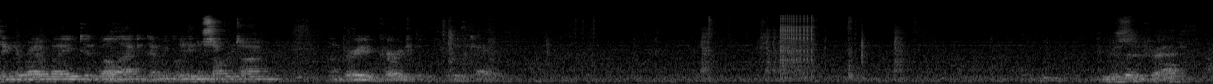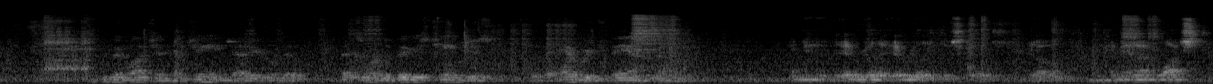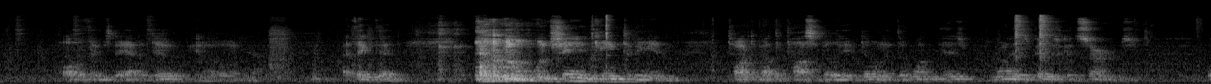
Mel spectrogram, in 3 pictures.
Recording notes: a Thursday morning press conference at Mrkonic Auditorium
